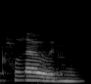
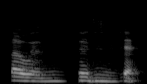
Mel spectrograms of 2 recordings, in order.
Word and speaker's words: clothes: is quite similar so you don't have to say clothe CL are you looking at my mouth and tongue close but just simply say close close so you sort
